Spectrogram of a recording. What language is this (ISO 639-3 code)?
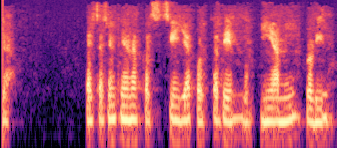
spa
